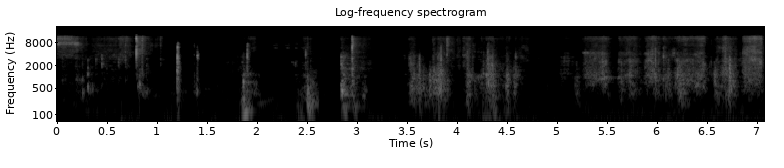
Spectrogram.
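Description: Paper being handled and cut with scissors: scattered rustles and clicks at first, then from about five seconds in a dense run of rapid paper-cutting and rustling.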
